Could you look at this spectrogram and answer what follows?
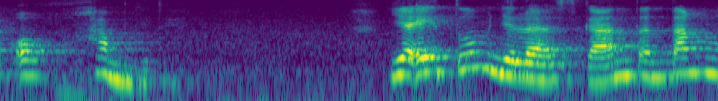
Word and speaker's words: Ockham: Terus di sini ada Ockham, bacanya Ockham gitu ya, yaitu menjelaskan tentang membandingkan 2 hal khusus yang dimana satu ada pengaruh tentang metode tersebut dan satunya tidak berpengaruh.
